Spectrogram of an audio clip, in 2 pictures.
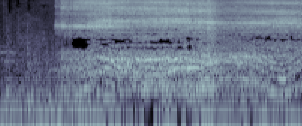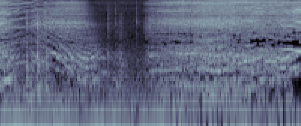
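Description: Foley creaking of wooden planks: two long, grinding creaks with a wavering pitch, the first starting about a second in and the second after a short break.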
